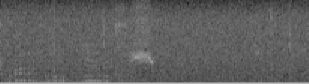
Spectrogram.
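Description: A man's low wordless vocal murmur: a few short voiced sounds in the first second, over a steady low hum on the recording.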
